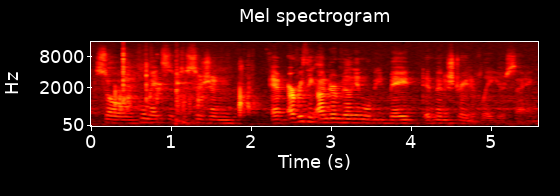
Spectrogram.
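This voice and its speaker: A woman's voice: sits low, fairly quick. A woman board member asks probing, plain-spoken questions at a formal meeting. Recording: echoey meeting room with clear background noise.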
